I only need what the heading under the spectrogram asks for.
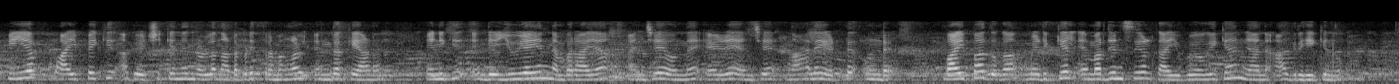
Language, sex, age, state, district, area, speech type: Malayalam, female, 45-60, Kerala, Alappuzha, rural, read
